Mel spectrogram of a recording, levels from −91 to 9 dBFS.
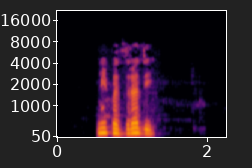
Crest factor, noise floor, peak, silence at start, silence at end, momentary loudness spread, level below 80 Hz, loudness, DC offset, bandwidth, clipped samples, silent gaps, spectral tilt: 20 dB; -69 dBFS; 0 dBFS; 0.55 s; 1 s; 9 LU; -50 dBFS; -16 LUFS; under 0.1%; 7.8 kHz; under 0.1%; none; -7.5 dB/octave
